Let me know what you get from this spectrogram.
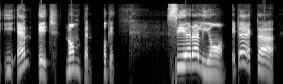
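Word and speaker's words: Phnom Penh: দেখেন বানানটা কিন্তু ইন্টারেস্টিং আছে। উচ্চারণটা হচ্ছে নমপেন। যেটা হচ্ছে কম্বোডিয়ার রাজধানী। কিন্তু বানানরা খেয়াল করেন পি এইচ পি এইচ এন ও এম নম প্যান এইচ নম এবং প্যান উচ্চারণ হচ্ছে এইটুকুর কিন্তু বাড়তি আগে পরে অংশ আছে পিএইচ হচ্ছে একটা অংশ এবং শেষে এইচ হচ্ছে আরেকটা অংশ তাহলে নমপেন এটা হচ্ছে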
